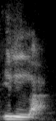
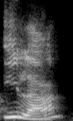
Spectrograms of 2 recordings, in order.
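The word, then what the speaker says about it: إلا: beramal saleh dan seterusnya Kalau benar bacanya Illah tapi kalau bacanya enggak pakai tasdid atau kurang tasdidnya jadi ilah Dariah Ajam berubah menjadi ilah Wah ini maknanya fatal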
